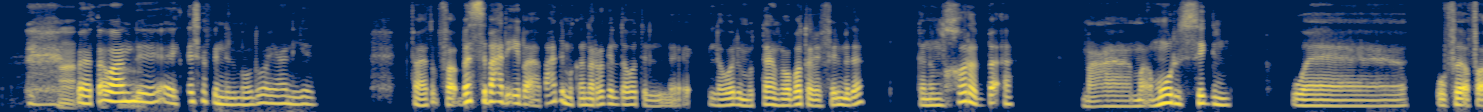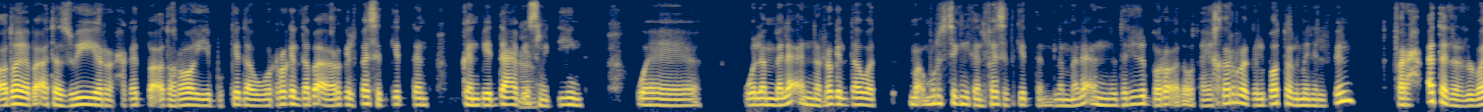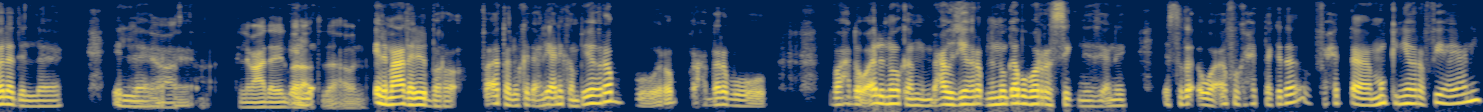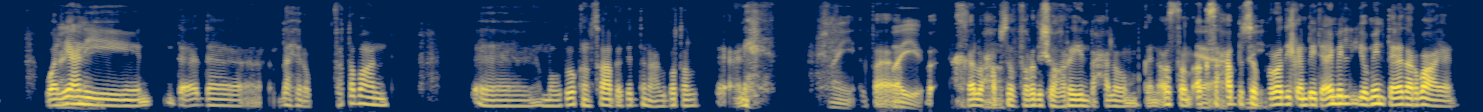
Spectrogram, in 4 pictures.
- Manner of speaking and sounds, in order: chuckle
- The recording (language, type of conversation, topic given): Arabic, podcast, إيه أكتر فيلم من طفولتك بتحب تفتكره، وليه؟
